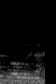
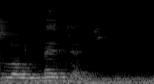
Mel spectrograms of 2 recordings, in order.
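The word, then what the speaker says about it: לומדת: And then it's not lomedat, it's lomedet.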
